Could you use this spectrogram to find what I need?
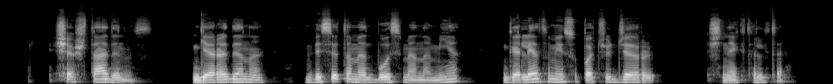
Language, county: Lithuanian, Vilnius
